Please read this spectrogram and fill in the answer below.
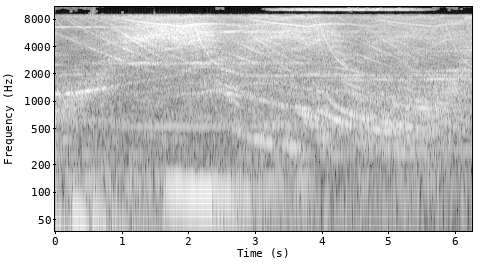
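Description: Experimental electronic synthesizer music from a Novation Supernova II and Korg microKorg XL. Steady drones run under many falling pitch sweeps, and a low bass tone swells about two seconds in.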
